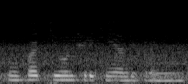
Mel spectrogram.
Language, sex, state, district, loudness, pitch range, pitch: Hindi, female, Bihar, Sitamarhi, -26 LUFS, 180-205 Hz, 195 Hz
